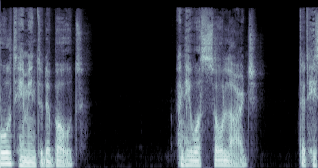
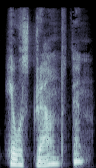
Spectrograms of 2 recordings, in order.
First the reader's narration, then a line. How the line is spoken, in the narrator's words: I murmured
